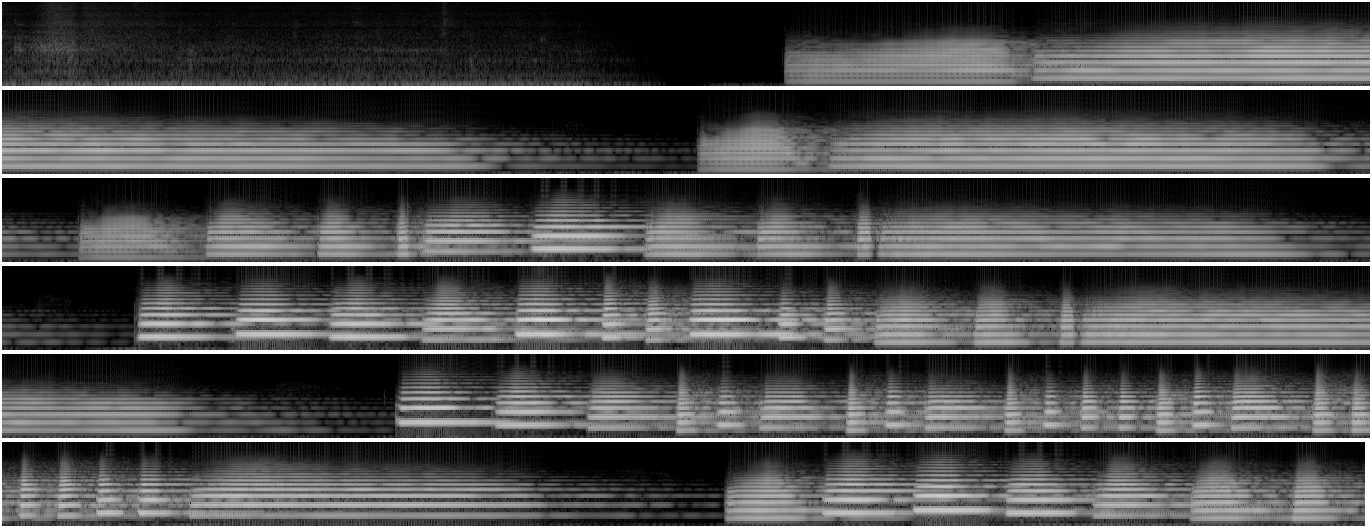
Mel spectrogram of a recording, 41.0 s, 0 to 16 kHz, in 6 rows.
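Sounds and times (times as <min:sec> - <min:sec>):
bugle call on brass instrument: 0:21.2 - 0:28.7, 0:29.4 - 0:37.2.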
